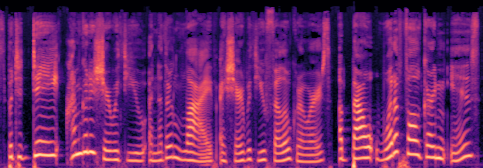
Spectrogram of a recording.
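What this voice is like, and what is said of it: Strained voice from a cold. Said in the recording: “my voice is a little stressed. I don't know if you can hear it. I'm still healing from that cold”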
